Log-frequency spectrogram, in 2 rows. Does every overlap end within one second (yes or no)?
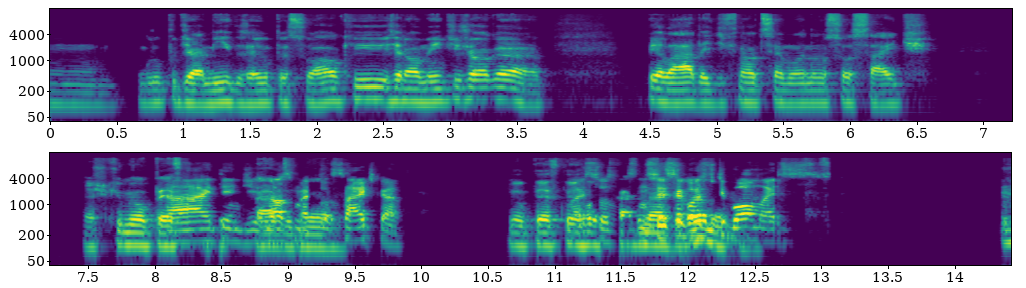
no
